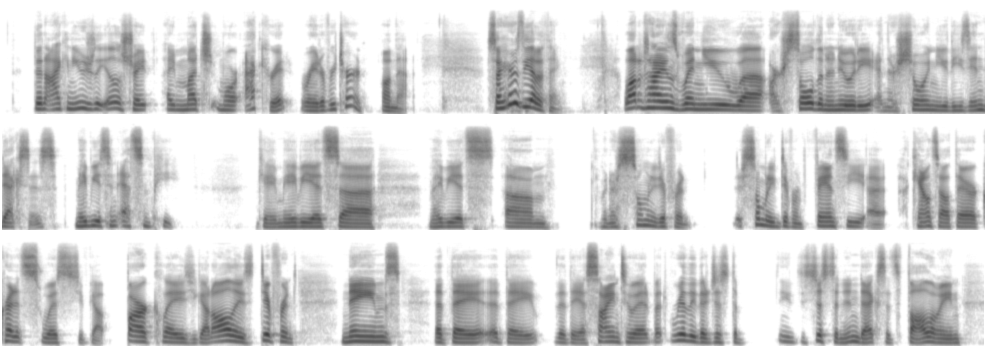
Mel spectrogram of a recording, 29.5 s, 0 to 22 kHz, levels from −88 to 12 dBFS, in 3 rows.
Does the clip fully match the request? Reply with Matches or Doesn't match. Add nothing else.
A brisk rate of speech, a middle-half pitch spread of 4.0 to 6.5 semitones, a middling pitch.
Doesn't match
